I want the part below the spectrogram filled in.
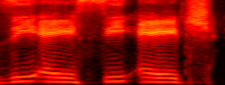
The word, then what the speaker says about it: Zach: Well, my uh, so my name is Zachary, so it's spelled Z A C H A R Y, the, oh.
